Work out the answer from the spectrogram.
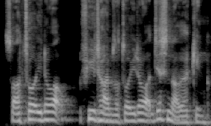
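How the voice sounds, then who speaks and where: A young man with a husky, deep voice that still sits a little high for a man. He talks loosely and casually as a guest, circling back with fillers and restarts. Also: rapid-fire, a little mellow. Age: young adult. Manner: rambling, many "you know" fillers and restarts. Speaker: nasheed artist, guest. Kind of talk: casual interview talk.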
